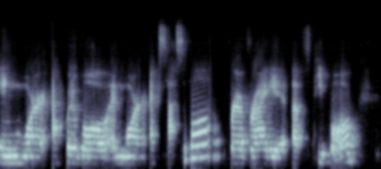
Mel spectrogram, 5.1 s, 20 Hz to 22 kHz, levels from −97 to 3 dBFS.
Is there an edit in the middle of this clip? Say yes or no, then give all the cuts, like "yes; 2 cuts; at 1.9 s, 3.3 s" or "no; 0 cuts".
yes; 2 cuts; at 3.0 s, 4.2 s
